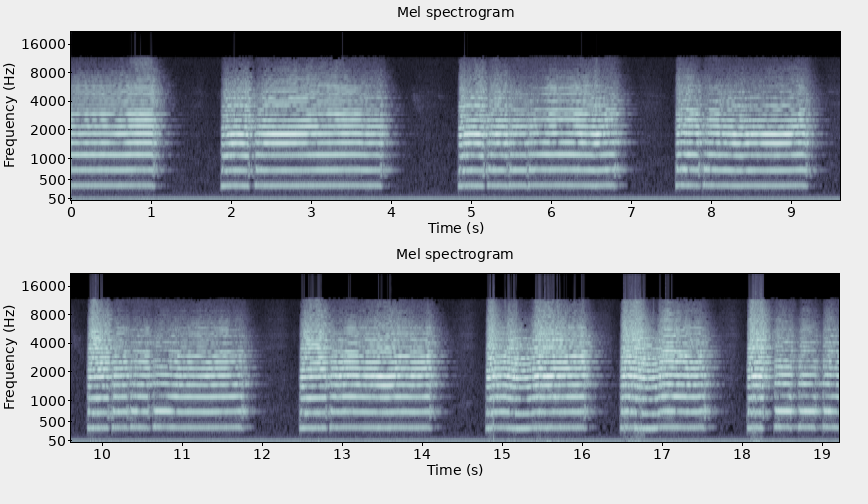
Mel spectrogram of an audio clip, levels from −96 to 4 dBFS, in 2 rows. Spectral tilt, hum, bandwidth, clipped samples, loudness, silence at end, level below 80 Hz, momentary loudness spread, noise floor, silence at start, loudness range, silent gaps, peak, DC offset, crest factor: 1 dB/octave; none; 18.5 kHz; 0.1%; -9 LUFS; 0 s; -40 dBFS; 11 LU; -41 dBFS; 0 s; 4 LU; none; 0 dBFS; under 0.1%; 12 dB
